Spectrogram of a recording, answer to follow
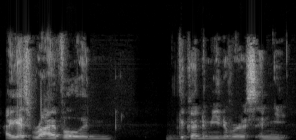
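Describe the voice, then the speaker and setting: A podcast co-host with a medium-pitched, steady voice talks at a moderate pace. He explains things casually, like a knowledgeable fan, in a relaxed chat about anime.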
